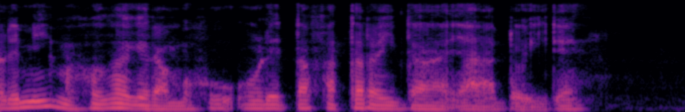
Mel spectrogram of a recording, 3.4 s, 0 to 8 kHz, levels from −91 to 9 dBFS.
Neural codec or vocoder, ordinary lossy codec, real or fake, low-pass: codec, 16 kHz, 8 kbps, FreqCodec, smaller model; none; fake; 7.2 kHz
